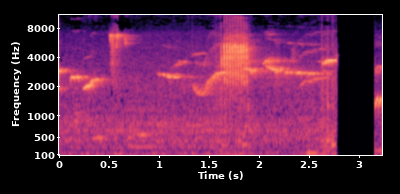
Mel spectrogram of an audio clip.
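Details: Asian pied starling song used as training audio for captive birds: slurred whistles and rising notes, a dense noisy burst near the middle, steady hiss in the background, then a sudden brief silence before the song resumes.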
